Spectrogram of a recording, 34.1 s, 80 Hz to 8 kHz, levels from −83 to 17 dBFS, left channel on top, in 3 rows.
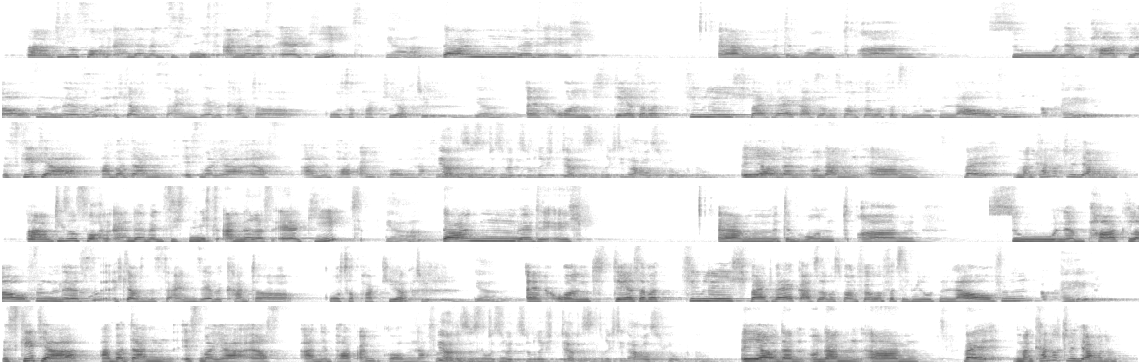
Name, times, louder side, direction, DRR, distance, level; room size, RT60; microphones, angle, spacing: voice 1, 0.2-3.6 4.4-5.9 7.2-9.1 9.9-14.3 14.6-15.6 16.6-21.7 22.7-25.5 25.7-27.2 27.5-27.8 30.1-31.9 32.4-33.9, right 8 dB, 55° right, 14 dB, 0.3 m, -32 dB
voice 2, 3.8-4.2 12.1-12.4 15.5-16.4 21.7-22.3 23.8-24.0 27.1-29.8, right 3 dB, 75° right, 3 dB, 2.0 m, -42 dB
17.0 x 10.5 x 3.6 m, 1.0 s
head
